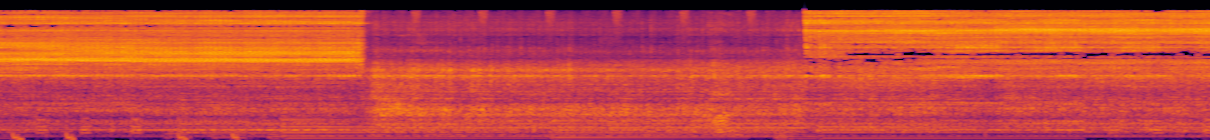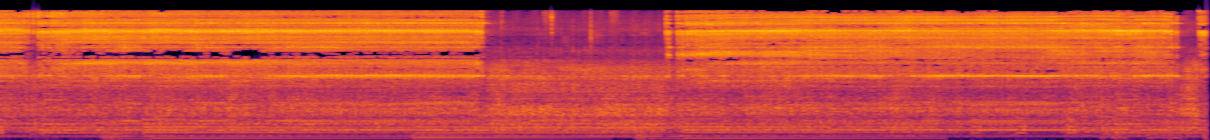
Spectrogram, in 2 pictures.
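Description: Grinding wheel running with a steel cuticle nipper pressed against it freehand, a steady rasping hiss of metal on the stone over the motor's hum as the corners of the jaws are ground off. The high hiss drops back for a few seconds about four seconds in and again briefly near seventeen seconds as the contact changes.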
